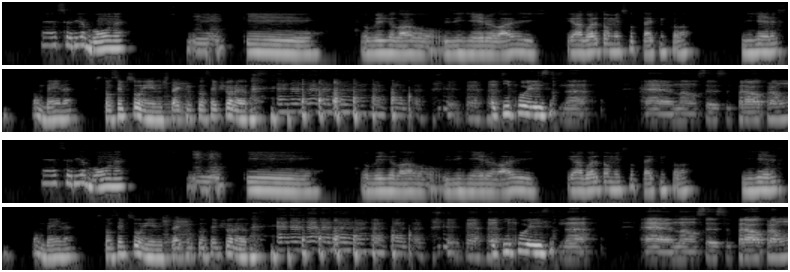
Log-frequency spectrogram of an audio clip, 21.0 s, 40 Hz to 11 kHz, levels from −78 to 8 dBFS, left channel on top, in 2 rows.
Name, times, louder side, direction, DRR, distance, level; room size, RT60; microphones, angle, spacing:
voice 1, 0.5-1.7 2.5-2.9 3.2-4.2 4.8-7.1 7.5-9.2 9.8-10.4 10.9-11.5 11.8-14.2 14.5-15.2 15.7-15.8 17.0-17.9, left 1 dB, 60° left, 0.6 m, -26 dB
voice 2, 2.5-3.0 12.6-13.0 14.1-17.3 17.9-18.4 19.0-20.9, right 4 dB, 55° right, 0.7 m, -34 dB
2.7 x 2.0 x 3.0 m
head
